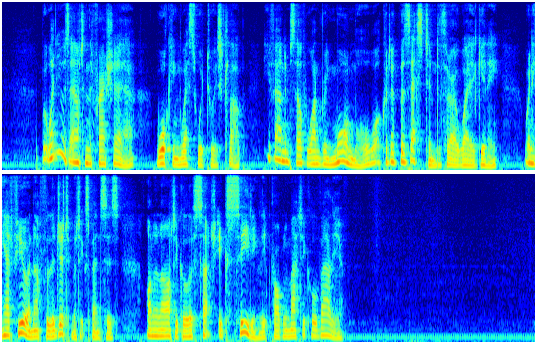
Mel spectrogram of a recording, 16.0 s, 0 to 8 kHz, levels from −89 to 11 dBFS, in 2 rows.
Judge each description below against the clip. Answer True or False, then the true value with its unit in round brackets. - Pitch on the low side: True (110 Hz)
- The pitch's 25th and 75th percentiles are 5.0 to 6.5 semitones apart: True (5.3 semitones)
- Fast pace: False (175 wpm)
